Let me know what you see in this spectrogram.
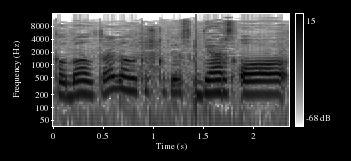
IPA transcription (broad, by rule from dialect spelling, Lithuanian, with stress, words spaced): kɐlˠˈbɐ ɛlˠ ˈtɘ ˈɡɐlˠ kɐʃˈkɐɪp jɪs ˈɡʲɛrs ˈoː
